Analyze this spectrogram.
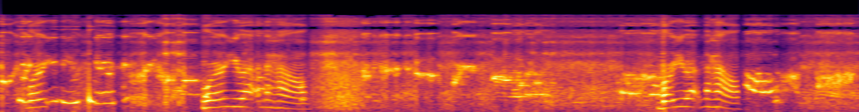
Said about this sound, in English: He's yelling to turn off the alarm.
